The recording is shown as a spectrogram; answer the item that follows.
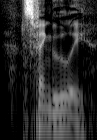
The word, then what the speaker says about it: Svengoolie: Svengoolie.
